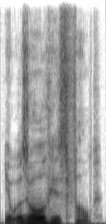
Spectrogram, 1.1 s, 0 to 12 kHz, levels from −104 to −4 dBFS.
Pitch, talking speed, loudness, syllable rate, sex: 105 Hz, 280 wpm, -15 LUFS, 5.4 syllables/s, male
